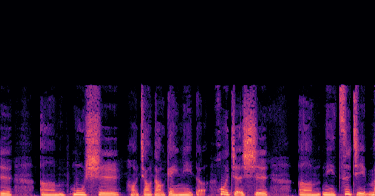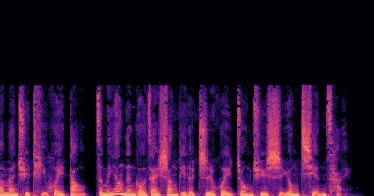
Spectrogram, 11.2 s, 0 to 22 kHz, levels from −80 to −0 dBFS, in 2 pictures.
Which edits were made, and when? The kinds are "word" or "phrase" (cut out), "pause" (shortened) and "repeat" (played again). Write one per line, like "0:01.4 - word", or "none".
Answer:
0:03.2 - word
0:04.8 - word
0:07.0 - pause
